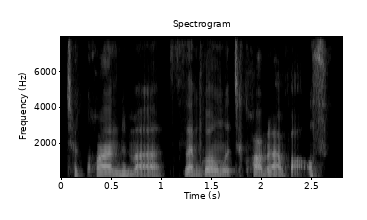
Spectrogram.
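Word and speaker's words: Tequendama: Taquandama Falls. Taquindama Falls.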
